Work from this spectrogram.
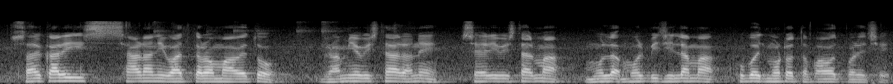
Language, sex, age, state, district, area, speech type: Gujarati, male, 30-45, Gujarat, Morbi, urban, spontaneous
